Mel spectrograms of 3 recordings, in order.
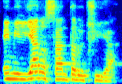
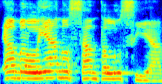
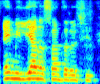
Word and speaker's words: Emiliano Santa Lucia: Also, Emiliano Santa Lucia is the correct pronunciation is Emiliano Santa Lucia, But you in English says Emiliano Santa Lucia, but the real pronunciation is Emiliano Santa Lucia.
